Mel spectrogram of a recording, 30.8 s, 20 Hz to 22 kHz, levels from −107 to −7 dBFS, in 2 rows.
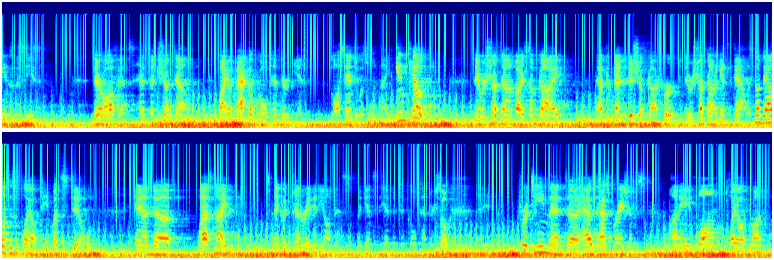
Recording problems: muffled; slightly; fading above 2.5 kHz
room echo; very slight; dies away in 0.8 s
off-mic speech; somewhat distant
low rumble; loud; throughout; 5 dB below the speech
crackle, like an old record; noticeable; 15 dB below the speech
abrupt cut into speech; at the start

